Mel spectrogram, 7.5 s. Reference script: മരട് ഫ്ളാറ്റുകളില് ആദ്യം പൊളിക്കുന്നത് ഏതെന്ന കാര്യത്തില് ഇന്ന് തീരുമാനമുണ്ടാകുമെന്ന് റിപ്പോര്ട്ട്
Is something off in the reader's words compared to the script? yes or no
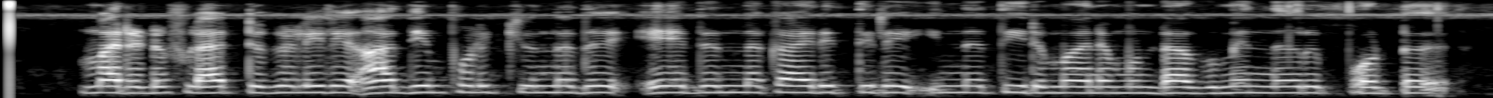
no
